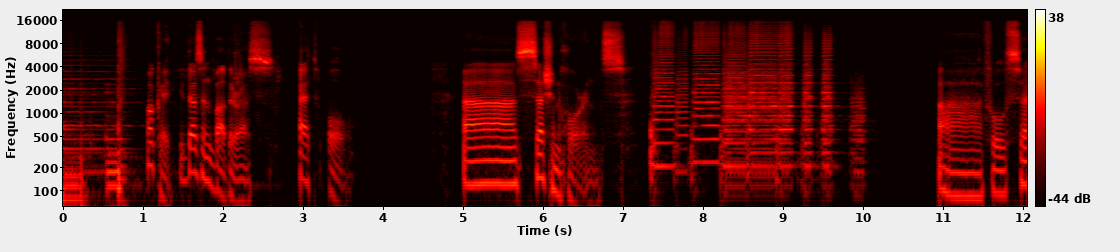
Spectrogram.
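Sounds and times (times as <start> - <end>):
horn section chords: 7.4 - 10.3.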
